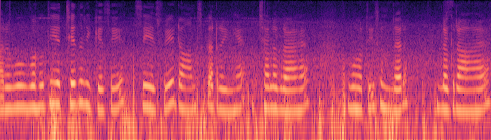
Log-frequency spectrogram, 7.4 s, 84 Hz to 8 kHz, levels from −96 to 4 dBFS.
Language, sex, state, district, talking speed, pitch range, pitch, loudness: Hindi, female, Punjab, Pathankot, 185 wpm, 225-245 Hz, 235 Hz, -18 LUFS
